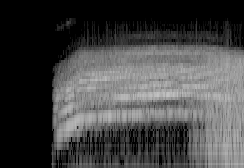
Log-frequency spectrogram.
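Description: A dragon lets out a long, rising roar.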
